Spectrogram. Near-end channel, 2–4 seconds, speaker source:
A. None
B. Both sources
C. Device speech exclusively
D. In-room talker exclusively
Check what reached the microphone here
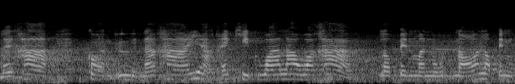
C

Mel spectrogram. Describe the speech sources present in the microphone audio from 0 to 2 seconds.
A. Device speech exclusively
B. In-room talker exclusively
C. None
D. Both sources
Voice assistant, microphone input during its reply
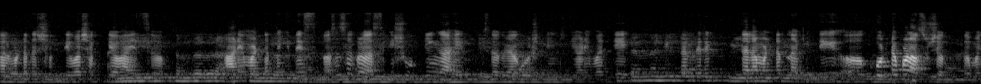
D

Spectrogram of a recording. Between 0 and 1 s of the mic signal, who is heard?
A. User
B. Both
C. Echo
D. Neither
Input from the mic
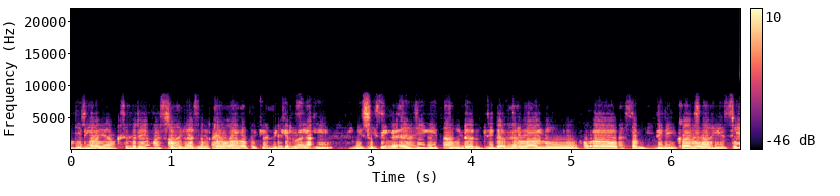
C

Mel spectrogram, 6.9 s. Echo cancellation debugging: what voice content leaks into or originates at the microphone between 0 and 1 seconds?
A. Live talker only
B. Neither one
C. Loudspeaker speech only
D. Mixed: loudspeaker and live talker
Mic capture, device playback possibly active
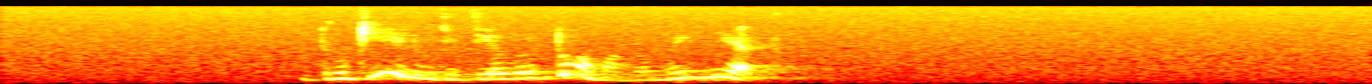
B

